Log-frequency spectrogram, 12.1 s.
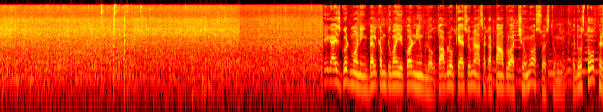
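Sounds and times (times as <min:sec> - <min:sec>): rain falling: 0:00.0 - 0:06.9.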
